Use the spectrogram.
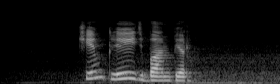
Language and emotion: Russian, neutral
